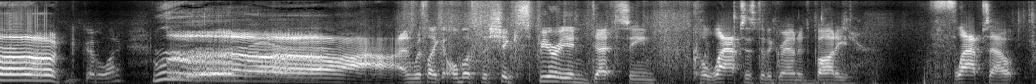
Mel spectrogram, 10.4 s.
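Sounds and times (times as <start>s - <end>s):
person imitating monster scream: 0.0s - 0.7s, 1.5s - 4.2s
speech: 0.8s - 2.1s, 4.1s - 8.7s, 9.3s - 10.3s.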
